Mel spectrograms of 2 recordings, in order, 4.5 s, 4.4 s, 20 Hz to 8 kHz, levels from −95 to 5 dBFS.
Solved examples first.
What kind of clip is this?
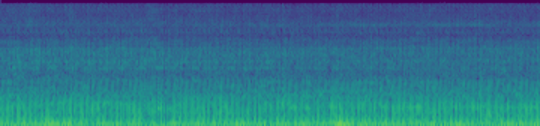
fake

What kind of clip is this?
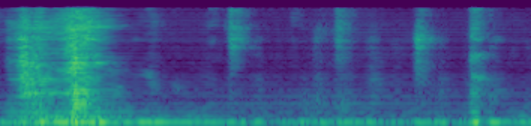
fake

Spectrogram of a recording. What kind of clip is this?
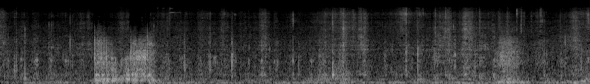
real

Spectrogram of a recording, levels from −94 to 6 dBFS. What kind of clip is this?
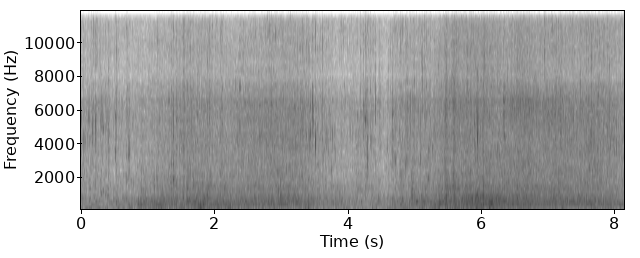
real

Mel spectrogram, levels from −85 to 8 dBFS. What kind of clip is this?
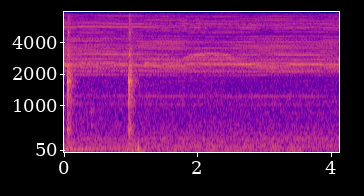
real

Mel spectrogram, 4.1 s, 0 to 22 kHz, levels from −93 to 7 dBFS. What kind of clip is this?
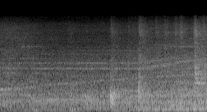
real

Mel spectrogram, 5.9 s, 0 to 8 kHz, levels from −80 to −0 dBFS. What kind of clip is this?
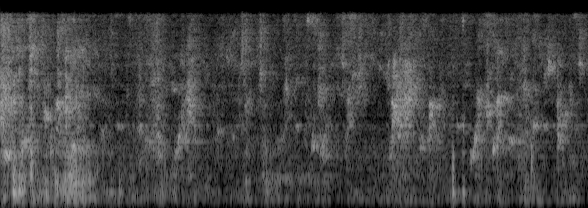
fake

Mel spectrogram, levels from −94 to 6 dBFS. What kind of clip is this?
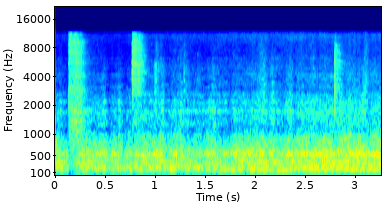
fake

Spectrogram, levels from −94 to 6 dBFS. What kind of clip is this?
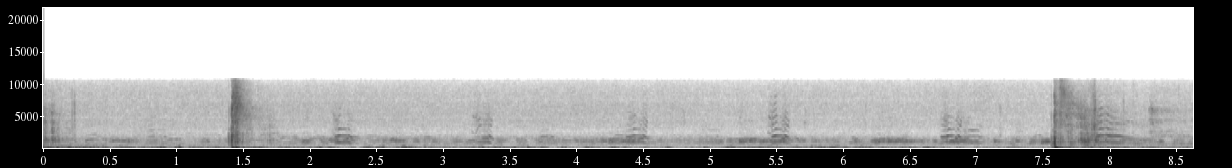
real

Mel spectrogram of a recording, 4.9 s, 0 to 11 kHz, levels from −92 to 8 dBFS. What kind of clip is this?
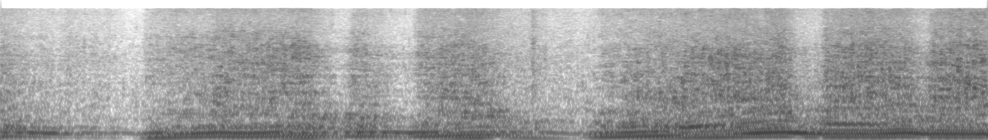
real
